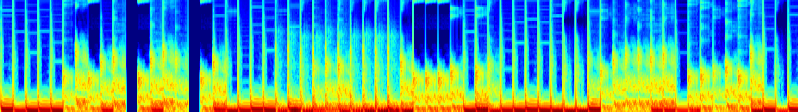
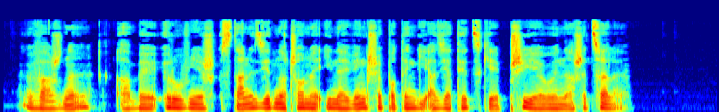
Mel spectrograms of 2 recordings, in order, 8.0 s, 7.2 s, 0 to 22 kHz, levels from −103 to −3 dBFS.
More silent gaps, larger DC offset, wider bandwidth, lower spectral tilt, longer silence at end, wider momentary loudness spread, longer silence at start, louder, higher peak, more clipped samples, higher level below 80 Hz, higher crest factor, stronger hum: first, 1.25-1.37 s, 1.87-2.00 s vs none; first, 0.8% vs under 0.1%; second, 8.2 kHz vs 11.5 kHz; first, -7.5 dB/octave vs -5 dB/octave; second, 0 s vs 0.95 s; first, 10 LU vs 5 LU; second, 0 s vs 0.25 s; first, -19 LUFS vs -23 LUFS; about the same, -6 dBFS vs -4 dBFS; neither; first, -16 dBFS vs -44 dBFS; second, 10 dB vs 18 dB; neither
